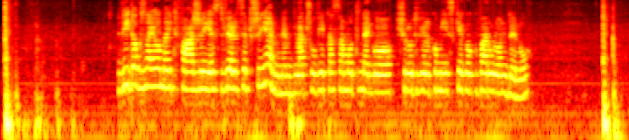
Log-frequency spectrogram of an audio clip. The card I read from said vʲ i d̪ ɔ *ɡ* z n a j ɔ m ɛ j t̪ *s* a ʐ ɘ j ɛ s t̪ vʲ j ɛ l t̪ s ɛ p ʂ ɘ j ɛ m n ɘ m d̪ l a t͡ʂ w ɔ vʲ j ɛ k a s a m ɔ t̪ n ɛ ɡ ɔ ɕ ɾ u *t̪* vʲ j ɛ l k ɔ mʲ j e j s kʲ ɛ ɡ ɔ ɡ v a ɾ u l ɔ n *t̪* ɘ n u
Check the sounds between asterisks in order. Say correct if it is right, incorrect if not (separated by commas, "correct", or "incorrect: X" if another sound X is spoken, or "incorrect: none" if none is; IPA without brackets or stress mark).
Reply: correct, incorrect: f, incorrect: d̪, incorrect: d̪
